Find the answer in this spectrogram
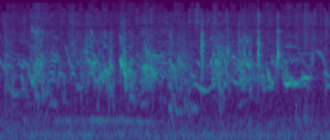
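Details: A colony of budgerigars including a breeding pair chatters in a continuous, busy flow of high, quick, warbled chirps from many birds at once, with a faint steady hum underneath.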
